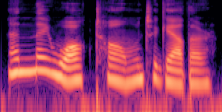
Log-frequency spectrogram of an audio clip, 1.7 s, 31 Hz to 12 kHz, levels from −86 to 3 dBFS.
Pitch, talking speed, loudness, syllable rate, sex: 195 Hz, 180 wpm, -16 LUFS, 5.2 syllables/s, female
